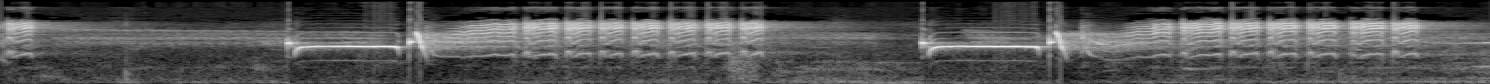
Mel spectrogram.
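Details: Singing female prinia with a clear voice and a long rattling 'tir' trill, kept to tutor and provoke other prinias. Two bursts, each a short pure whistle followed by nearly two seconds of fast, buzzy, high trilling, with a pause between.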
